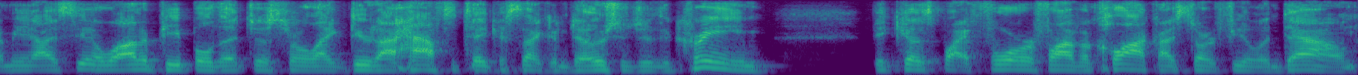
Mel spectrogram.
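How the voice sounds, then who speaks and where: The pace runs very fast. It is a man talking. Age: 50s. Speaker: hormone optimization author and podcaster. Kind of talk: interview. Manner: fast talker; animated.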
